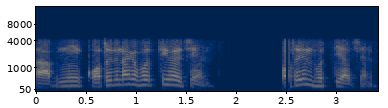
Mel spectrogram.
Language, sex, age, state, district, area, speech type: Bengali, male, 18-30, West Bengal, Darjeeling, rural, conversation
